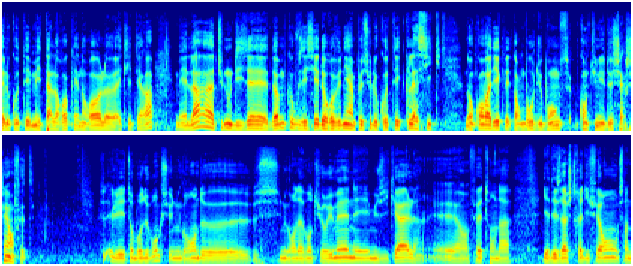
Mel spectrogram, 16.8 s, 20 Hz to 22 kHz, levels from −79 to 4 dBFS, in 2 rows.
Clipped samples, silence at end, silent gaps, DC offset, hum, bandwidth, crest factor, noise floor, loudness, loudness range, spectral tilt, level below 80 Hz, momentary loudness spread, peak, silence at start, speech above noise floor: under 0.1%; 0 s; none; under 0.1%; none; 16 kHz; 18 dB; -49 dBFS; -19 LUFS; 7 LU; -6 dB/octave; -44 dBFS; 13 LU; 0 dBFS; 0 s; 31 dB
